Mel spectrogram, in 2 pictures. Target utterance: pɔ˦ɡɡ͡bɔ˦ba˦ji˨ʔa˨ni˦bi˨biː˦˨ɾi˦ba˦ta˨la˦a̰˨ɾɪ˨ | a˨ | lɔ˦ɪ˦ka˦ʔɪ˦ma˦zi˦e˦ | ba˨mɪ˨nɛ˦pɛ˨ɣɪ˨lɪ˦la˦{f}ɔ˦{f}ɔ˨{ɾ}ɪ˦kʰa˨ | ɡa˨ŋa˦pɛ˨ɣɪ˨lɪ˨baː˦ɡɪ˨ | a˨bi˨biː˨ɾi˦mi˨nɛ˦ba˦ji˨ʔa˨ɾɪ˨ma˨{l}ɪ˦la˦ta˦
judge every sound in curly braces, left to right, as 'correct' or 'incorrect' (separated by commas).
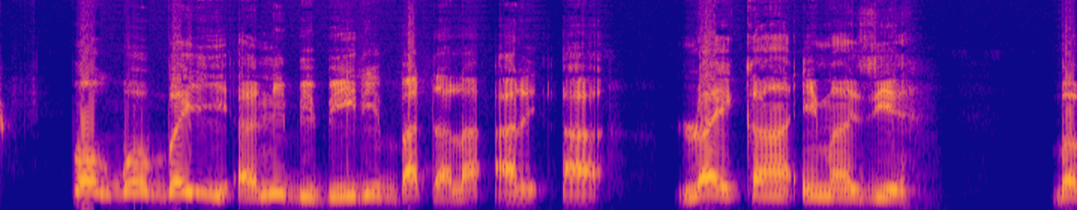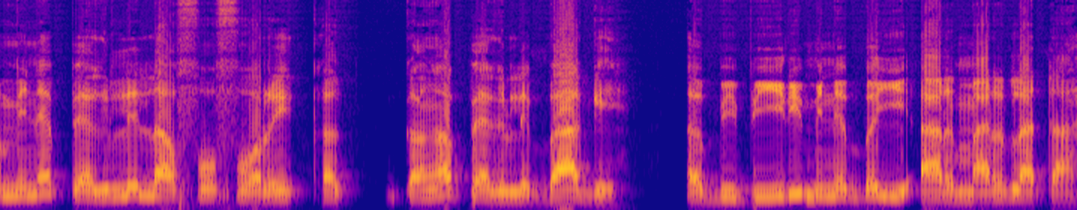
correct, correct, correct, incorrect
